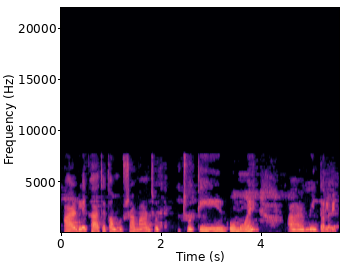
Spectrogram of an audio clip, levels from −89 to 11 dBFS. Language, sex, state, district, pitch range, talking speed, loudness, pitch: Bengali, female, West Bengal, Dakshin Dinajpur, 175-205 Hz, 120 wpm, -18 LUFS, 185 Hz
